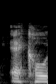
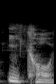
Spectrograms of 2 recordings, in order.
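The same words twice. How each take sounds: First: اکو said "eh-ko" with short e; short e echo. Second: ایکو said "ee-ko" with long ee; long ee eco. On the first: (اکو با «اِ» کوتاه، «اِکو») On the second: (ایکو با «ای» کشیده، «ایکو») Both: Shown as a demonstration.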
